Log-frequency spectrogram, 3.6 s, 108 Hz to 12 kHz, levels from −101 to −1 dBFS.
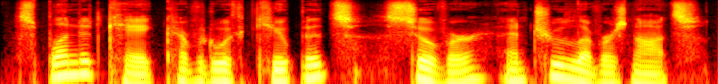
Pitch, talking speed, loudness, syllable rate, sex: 125 Hz, 165 wpm, -17 LUFS, 4.9 syllables/s, male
